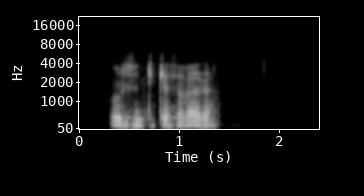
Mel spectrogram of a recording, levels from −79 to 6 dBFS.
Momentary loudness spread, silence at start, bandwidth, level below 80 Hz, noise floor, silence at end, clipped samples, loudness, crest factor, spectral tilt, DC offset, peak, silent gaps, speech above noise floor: 7 LU; 0.3 s; 5.8 kHz; -54 dBFS; -81 dBFS; 1.05 s; under 0.1%; -18 LUFS; 18 dB; -5.5 dB/octave; under 0.1%; -2 dBFS; none; 64 dB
